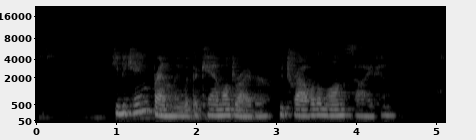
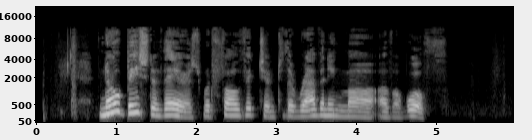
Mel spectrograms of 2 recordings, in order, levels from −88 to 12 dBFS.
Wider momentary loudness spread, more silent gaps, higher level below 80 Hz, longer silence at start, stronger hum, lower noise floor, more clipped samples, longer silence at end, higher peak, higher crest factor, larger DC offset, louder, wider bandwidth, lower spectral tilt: second, 11 LU vs 16 LU; neither; second, -88 dBFS vs -80 dBFS; first, 0.95 s vs 0.4 s; neither; first, under -90 dBFS vs -77 dBFS; neither; second, 0.65 s vs 1.1 s; second, -34 dBFS vs -4 dBFS; about the same, 18 dB vs 20 dB; neither; second, -51 LUFS vs -24 LUFS; second, 6.6 kHz vs 11.5 kHz; first, -6.5 dB/octave vs -5 dB/octave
